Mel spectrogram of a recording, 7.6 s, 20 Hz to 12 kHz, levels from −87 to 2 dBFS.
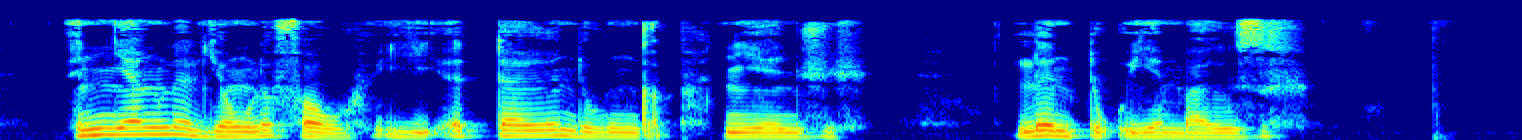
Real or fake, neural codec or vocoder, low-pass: real; none; 7.2 kHz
